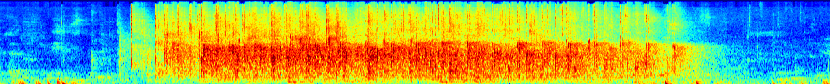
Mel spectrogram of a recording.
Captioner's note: students applauding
